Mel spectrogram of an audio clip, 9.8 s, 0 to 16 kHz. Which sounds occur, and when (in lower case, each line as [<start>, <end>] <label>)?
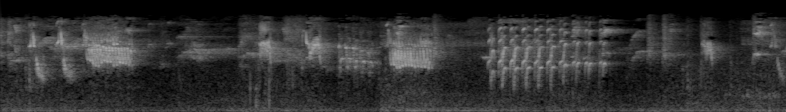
[0.00, 1.75] tweet
[0.01, 9.83] background noise
[2.17, 5.52] tweet
[6.05, 7.76] tweet
[7.83, 8.52] tweet
[8.73, 8.98] tweet
[9.25, 9.83] tweet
